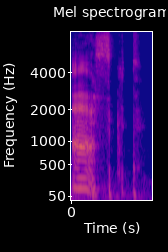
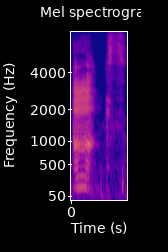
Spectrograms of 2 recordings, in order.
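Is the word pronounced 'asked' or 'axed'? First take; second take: asked; axed. First: The word sounds like 'asked', with s before k. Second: The word sounds like 'axed', with k before s. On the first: It means posing a question. The speaker calls it right. "I wanted to say asked. So I wanted to make sure I said it right" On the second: It sounds like chopping something with an axe. The speaker calls it wrong. "I didn't want to say asked, like, you know, I'm hacking a tree"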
